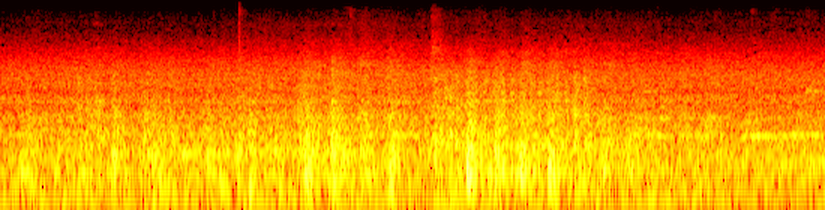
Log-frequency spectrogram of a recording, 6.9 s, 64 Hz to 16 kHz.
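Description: Hankyu 5000 series resistance-controlled electric train running, heard from inside the car: a steady rumble of wheels and running gear with a faint held tone. A cluster of wheel knocks over rail joints comes in the middle.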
